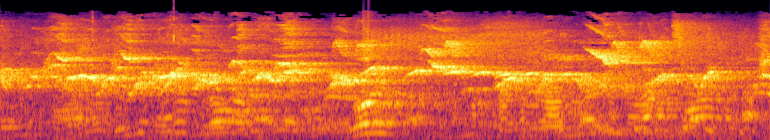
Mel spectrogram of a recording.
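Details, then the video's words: Greater green leafbird at a songbird competition arena, kept well fed on crickets, pours out a rich, fast medley of high whistles, chattering trills and squawky notes, with other birds and people talking in the background. "Kunci Cucak Ijo Main Hyper setting kenyang cucak ijo"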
